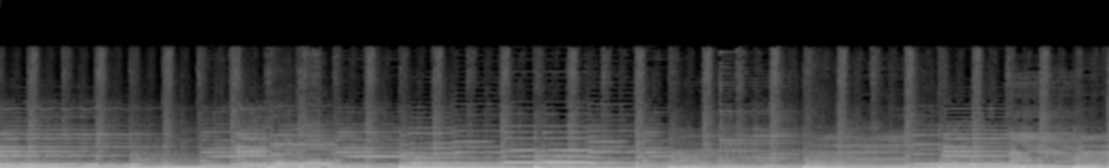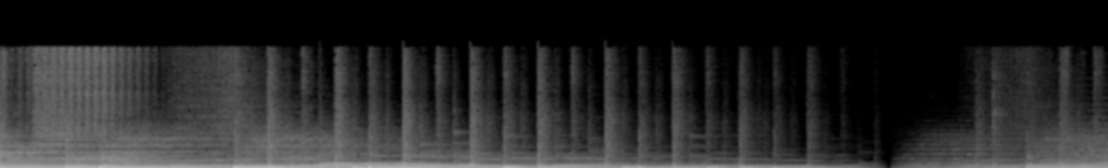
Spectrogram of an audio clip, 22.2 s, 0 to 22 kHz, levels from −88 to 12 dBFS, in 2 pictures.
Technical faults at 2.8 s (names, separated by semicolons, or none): robotic sound from repeated short buffers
